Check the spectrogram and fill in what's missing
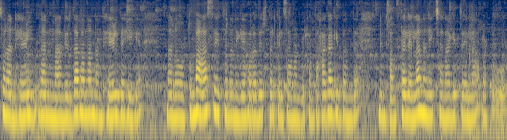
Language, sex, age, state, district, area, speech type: Kannada, female, 45-60, Karnataka, Mysore, rural, spontaneous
